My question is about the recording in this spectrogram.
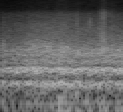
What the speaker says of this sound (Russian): Пчелки работают.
